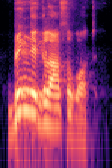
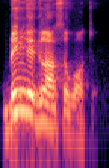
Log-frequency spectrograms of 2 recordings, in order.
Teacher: वाटर तक आते हुए हमारी आवाज गिर जाती है, इसे कहते हैं फॉलिंग टोन.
